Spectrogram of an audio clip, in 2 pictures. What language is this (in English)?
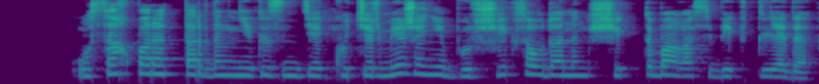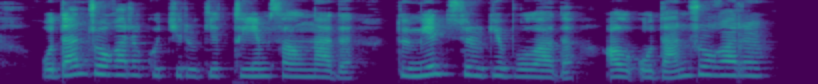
Kazakh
